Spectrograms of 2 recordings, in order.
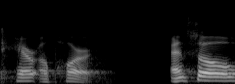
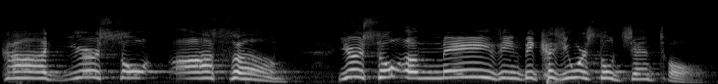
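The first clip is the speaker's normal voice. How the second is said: higher, slow gushing praise; mock-adoring a gentle God; a hint of a gushing believer; imagined worshipper; 8 semitones higher, 4 dB louder, slower than usual. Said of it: "I've ever heard anyone say".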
